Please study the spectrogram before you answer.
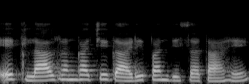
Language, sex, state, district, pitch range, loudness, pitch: Marathi, female, Maharashtra, Pune, 170-220 Hz, -23 LUFS, 190 Hz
